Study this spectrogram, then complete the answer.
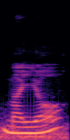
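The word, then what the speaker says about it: Mallorca: it with a J don't we but it's pronounced Maya yeah silent M silent L and Silent J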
